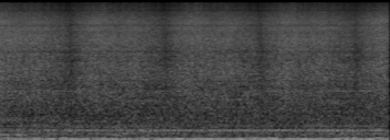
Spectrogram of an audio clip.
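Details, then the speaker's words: GE front-load dryer after repair kit (drive belt, upper bearing assembly, four drum glides) installed, running on no heat: steady drone with soft rubbing swish about once a second at the front drum glides; new rubbing noise. "you hear that rubbing this didn't happen before and it's and it's coming right here where these glides are"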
